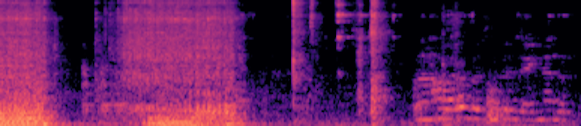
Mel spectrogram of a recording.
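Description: A sewing machine stitches a seam along fabric, running in a steady mechanical burst at first, then pausing for quieter handling clicks and short bursts, while a voice talks alongside.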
